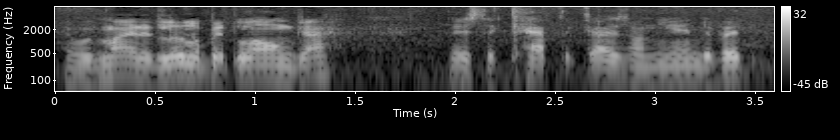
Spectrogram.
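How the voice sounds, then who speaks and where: Speaking fast in a steady, mid-range voice, an Australian man presents as an amateur radio operator. His explanation is informal, unscripted and matter-of-fact, with some hesitation, and slight background noise can be heard.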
